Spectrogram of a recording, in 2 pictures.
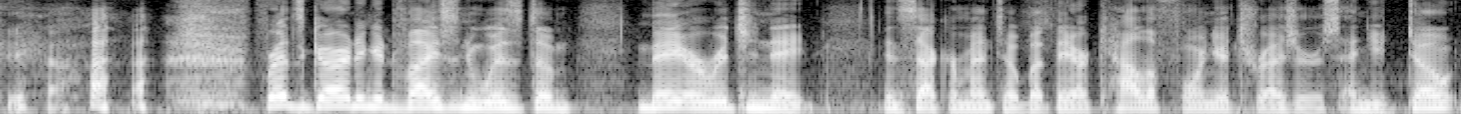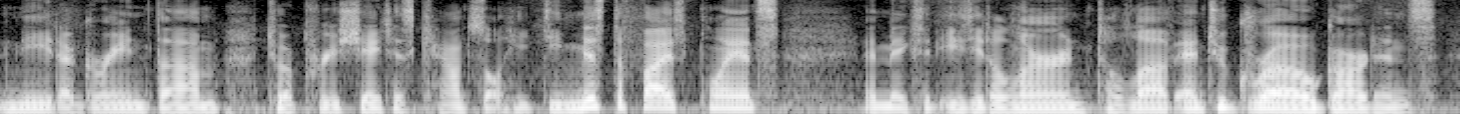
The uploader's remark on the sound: This episode was recorded in person at Open Garden Day at the Fair Oaks Horticulture Center in beautiful Fair Oaks, California.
